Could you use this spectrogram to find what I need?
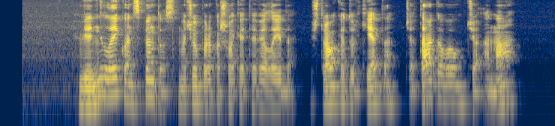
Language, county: Lithuanian, Vilnius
